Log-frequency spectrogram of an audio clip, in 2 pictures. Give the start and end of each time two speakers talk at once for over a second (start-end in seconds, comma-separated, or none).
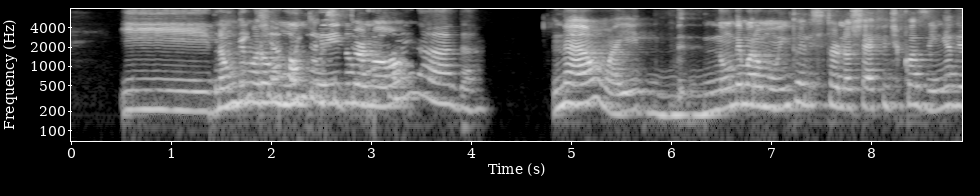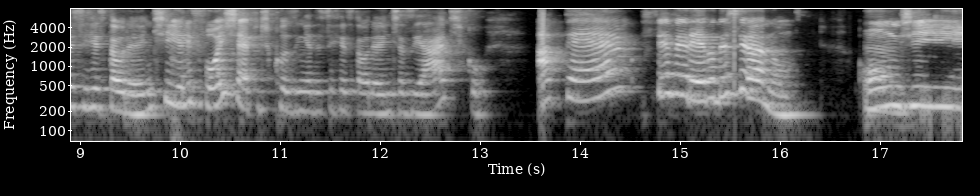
1.4-3.4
